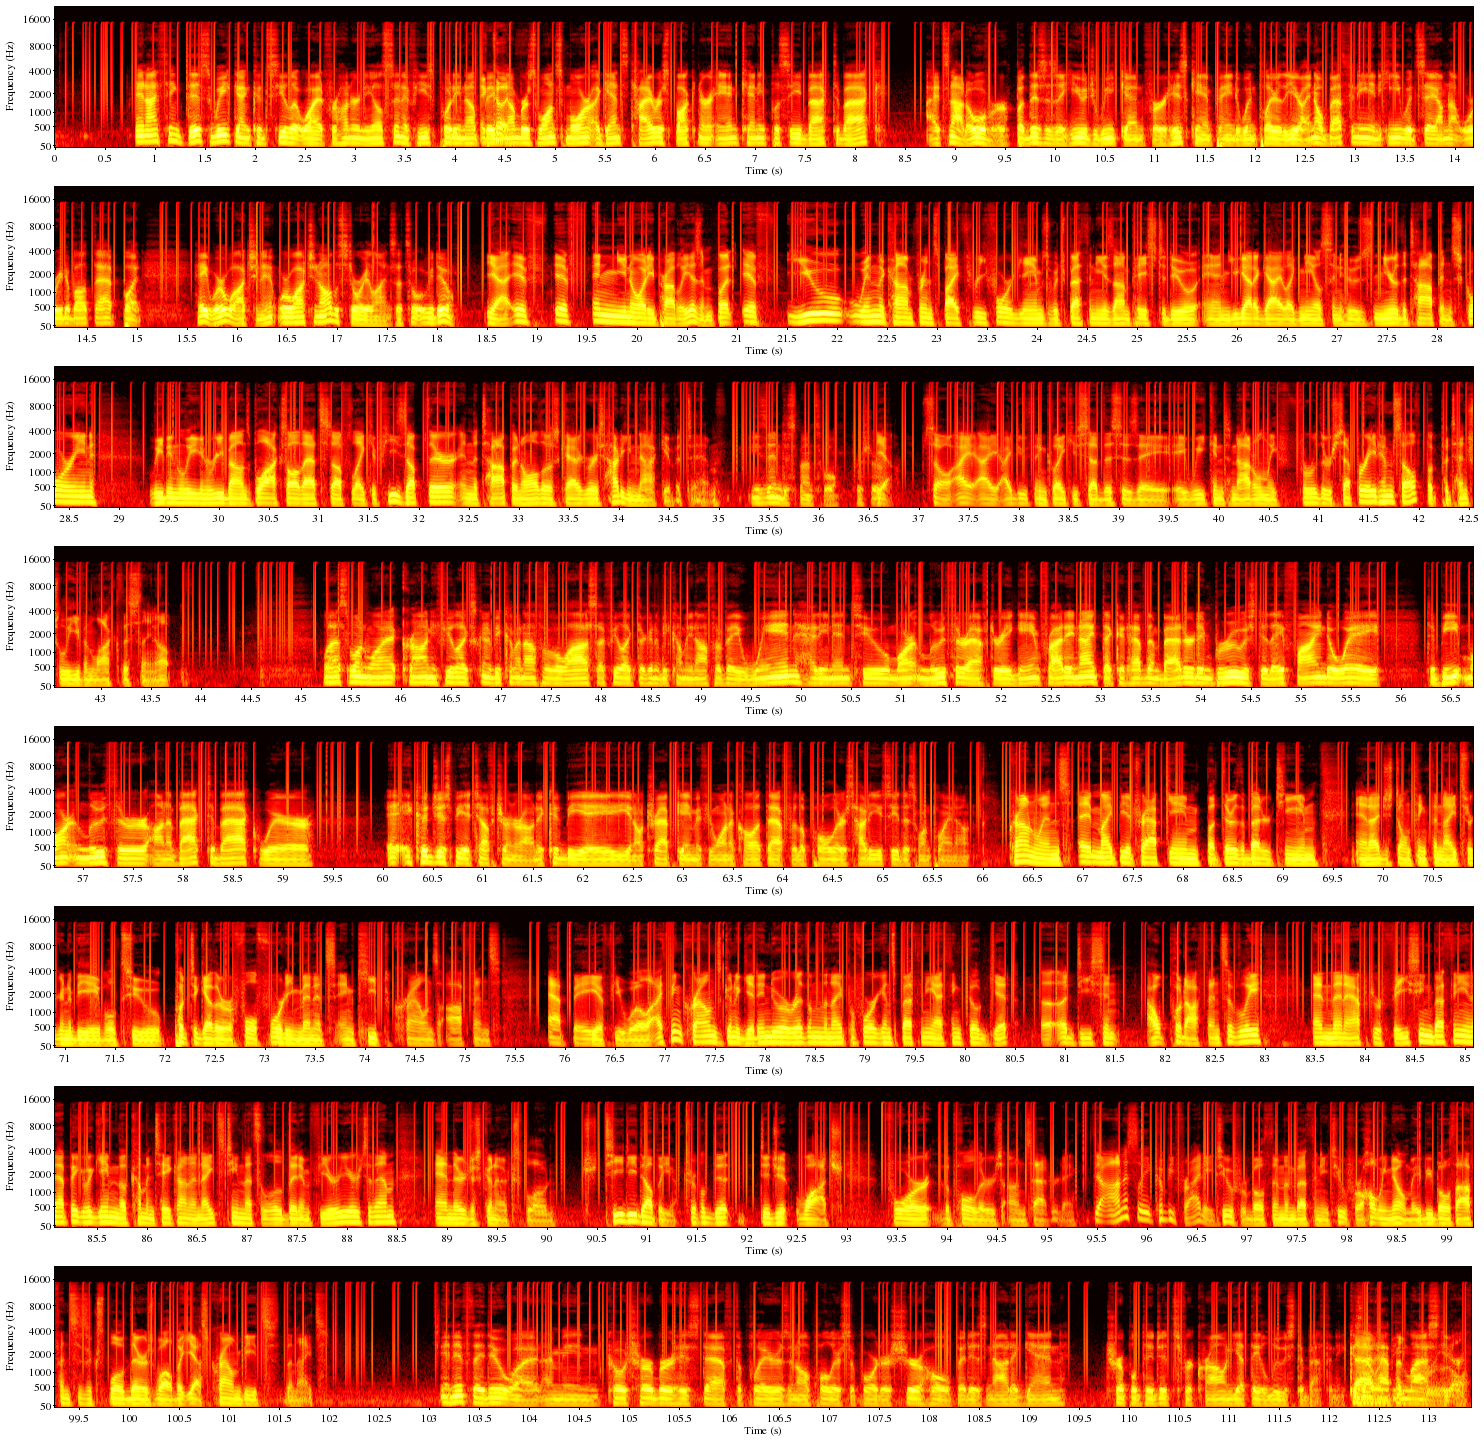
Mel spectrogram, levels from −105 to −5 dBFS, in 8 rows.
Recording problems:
muffled; slightly; fading above 3.5 kHz
crackle, like an old record; noticeable; 20 dB below the speech

